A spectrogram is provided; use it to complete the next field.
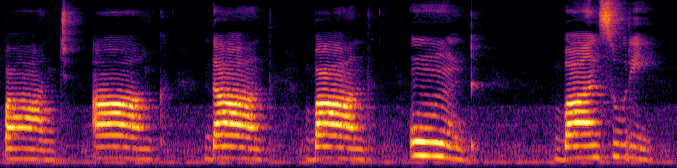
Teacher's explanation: बोलने के समय उसकी आवाज़ नाक और मुंह दोनों से निकलती है, जैसे कि पांच, आंख, दांत, बांध, ऊंट, बांसुरी। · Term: चंद्र बिंदु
